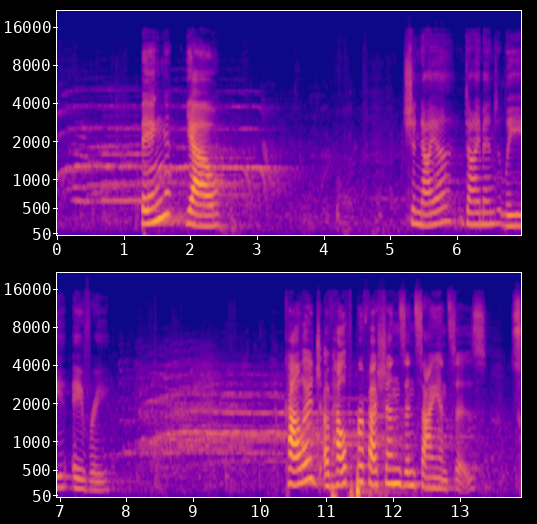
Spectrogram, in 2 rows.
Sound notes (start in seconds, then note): 0.0 attendees cheering; 8.1 attendees cheering and clapping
